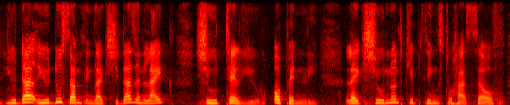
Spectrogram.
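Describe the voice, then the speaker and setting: Woman, medium pitch, audience member with a personal question; casual, hesitant, searching in short phrases.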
